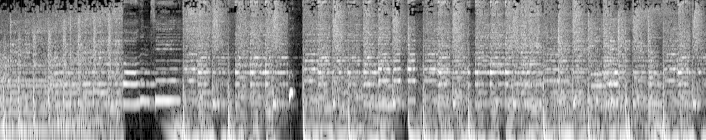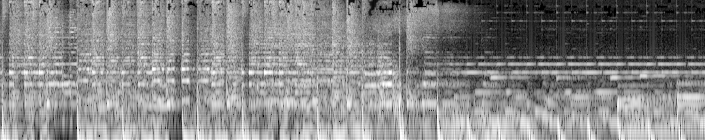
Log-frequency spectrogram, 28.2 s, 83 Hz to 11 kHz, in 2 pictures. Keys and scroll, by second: 1.9 ctrl+t, 14.0 ctrl+o, 26.2 ctrl+t.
